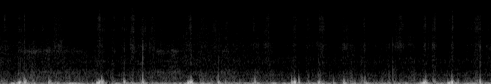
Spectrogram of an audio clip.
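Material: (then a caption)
Cotton. A small white cotton ball held in the hands is tapped gently with the fingertips. The result is a quick, irregular series of very soft, muffled low thumps with almost no high content, each dying away almost at once.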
